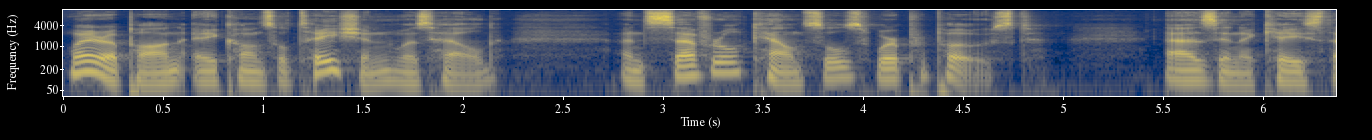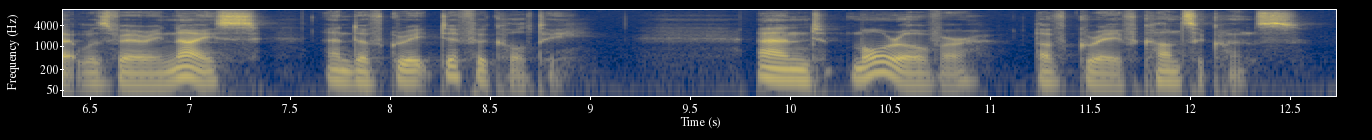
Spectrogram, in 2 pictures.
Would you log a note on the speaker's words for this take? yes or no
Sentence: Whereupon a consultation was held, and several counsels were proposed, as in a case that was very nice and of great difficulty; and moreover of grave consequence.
no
